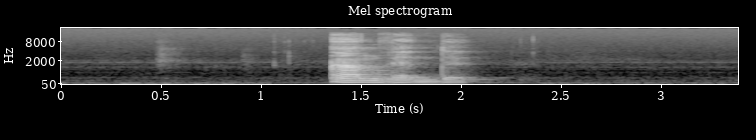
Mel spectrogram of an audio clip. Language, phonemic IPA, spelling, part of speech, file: Dutch, /ˈaɱwɛndə/, aanwendde, verb, Nl-aanwendde.ogg
- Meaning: inflection of aanwenden: 1. singular dependent-clause past indicative 2. singular dependent-clause past subjunctive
